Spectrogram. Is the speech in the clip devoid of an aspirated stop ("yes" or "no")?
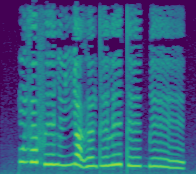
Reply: yes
